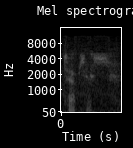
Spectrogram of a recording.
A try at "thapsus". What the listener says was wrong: I think it's thapsus, like TH.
